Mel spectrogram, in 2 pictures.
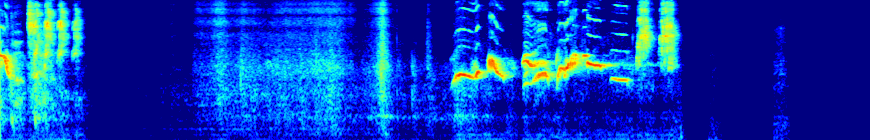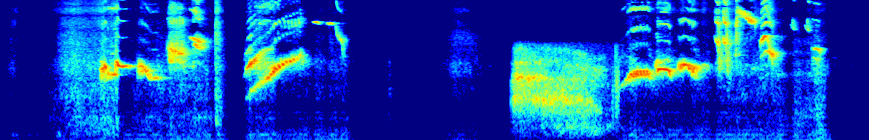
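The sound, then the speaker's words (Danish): Bird calls played from a phone speaker: bright chirps, trills and whistles in four separate bursts with silent gaps, fairly loud, thin in tone with no low end. “Gud i himlen, er der fløjet en fugl ind i mit soveværelse.”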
